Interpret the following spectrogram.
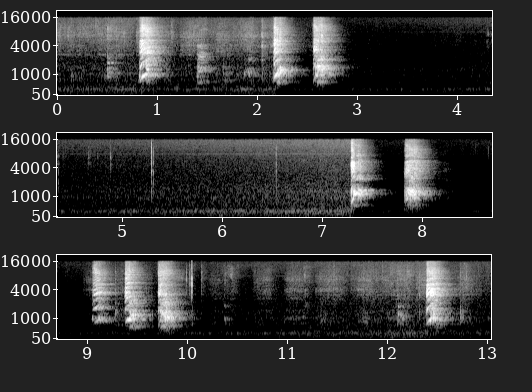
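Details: French bulldog indoors, hungry and calling for food: short sharp barks in loose bunches of two or three, separated by quiet gaps of a few seconds, over low room hum.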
